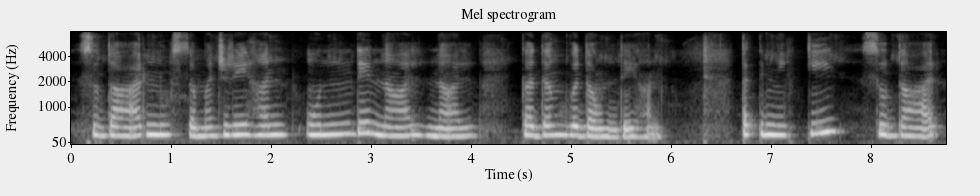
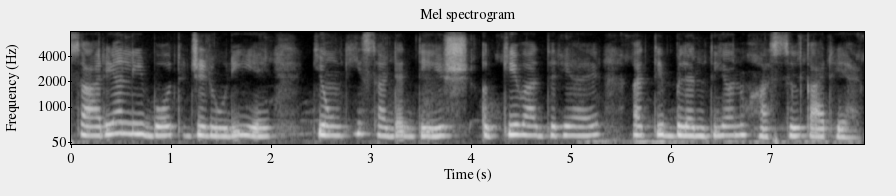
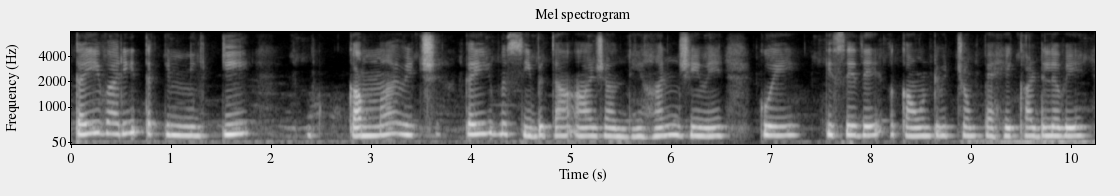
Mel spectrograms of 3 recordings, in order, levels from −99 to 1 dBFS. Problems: none marked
